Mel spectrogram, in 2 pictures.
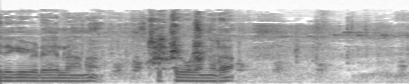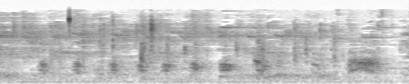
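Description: A man's voice for the first couple of seconds. Then country hens cluck softly in a quick run, a few short clucks a second.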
